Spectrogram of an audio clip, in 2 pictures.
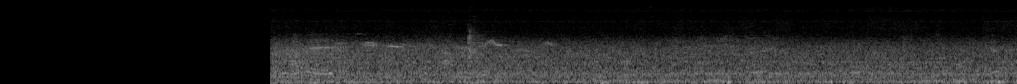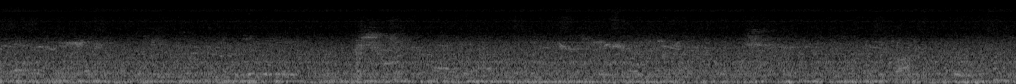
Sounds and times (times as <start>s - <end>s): Speech: 2.7s - 5.1s, 6.0s - 17.6s, 18.6s - 20.3s.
